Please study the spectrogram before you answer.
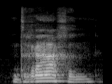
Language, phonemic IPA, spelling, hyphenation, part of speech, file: Dutch, /ˈdraːɣə(n)/, dragen, dra‧gen, verb, Nl-dragen.ogg
- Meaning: 1. to carry 2. to wear (clothes) 3. to transfer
